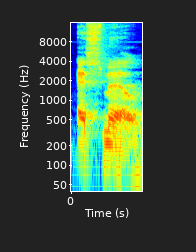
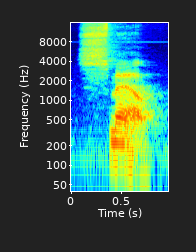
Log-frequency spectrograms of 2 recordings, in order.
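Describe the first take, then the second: First: The word begins with an added vowel sound. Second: The word begins directly with an S sound. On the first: The speaker calls it wrong. "No, this is wrong" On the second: The speaker calls it right. "the sound of the word begins with the letter S"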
